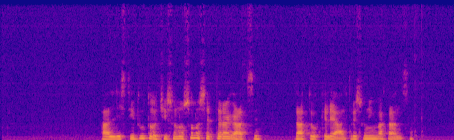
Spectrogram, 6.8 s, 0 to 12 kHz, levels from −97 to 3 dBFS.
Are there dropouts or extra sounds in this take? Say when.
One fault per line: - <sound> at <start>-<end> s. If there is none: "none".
none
